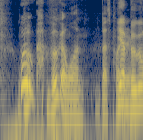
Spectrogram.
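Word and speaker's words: Bugha: a thing to tell the celebrity like it's pronounced Booga.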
